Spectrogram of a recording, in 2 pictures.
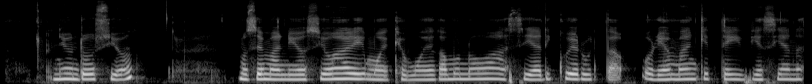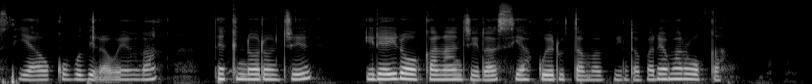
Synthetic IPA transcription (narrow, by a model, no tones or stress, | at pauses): neɔndɔːsiɔ | mosɛmaniɔsjɔaɾemwɛkʰɛmwɛɣamonɔwasiaɾikweɾuta | oɾeamaːŋɡetɛiðjɛsianasjaɔkoβoðeɾa̰wɛɣa | tɛknɔɾɔd͡ʒiː | ɾaiɾɔkanaɲd͡ʒeɾasiakweɾutamaβiːndaβaɾeamaɾɔka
